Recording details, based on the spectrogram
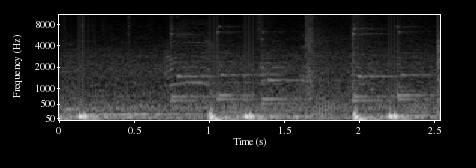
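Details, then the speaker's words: Low, muffled lub-dub heartbeat at about 65 a minute, heard through a homemade funnel stethoscope pressed to the left side of the chest of a presenter; an ordinary heartbeat. "that's so cool i can actually hear my heartbeat"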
